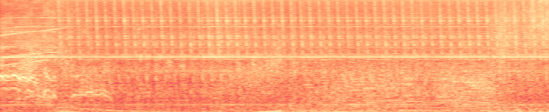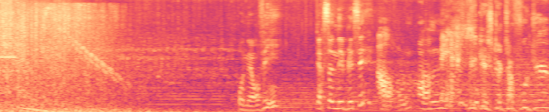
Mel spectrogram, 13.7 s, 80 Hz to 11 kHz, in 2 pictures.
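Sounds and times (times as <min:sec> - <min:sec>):
swooping mechanical whines: 0:00.0 - 0:08.6
massive roaring explosion of a destroyed field generator: 0:00.6 - 0:09.8
crackling debris: 0:00.7 - 0:11.4
speech: 0:09.9 - 0:13.7.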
